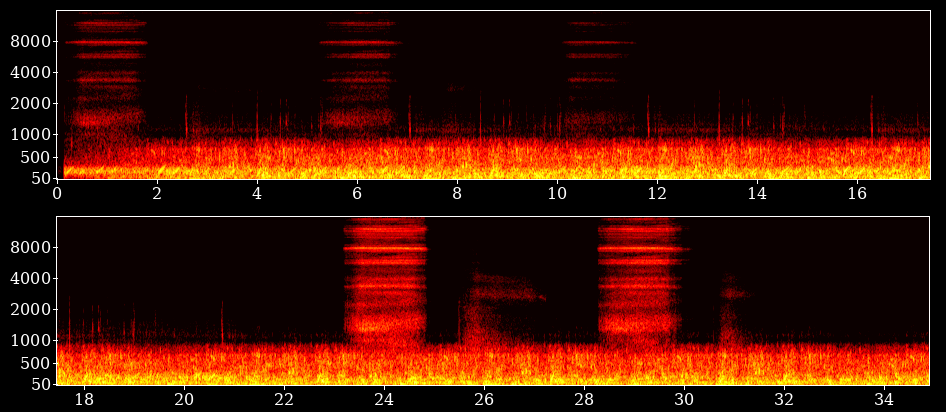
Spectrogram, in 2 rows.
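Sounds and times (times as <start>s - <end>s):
muffled underwater rumbling: 0.1s - 34.9s
breath-like hissing bursts: 0.3s - 1.7s, 5.5s - 6.8s, 23.2s - 24.9s, 28.3s - 30.1s.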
